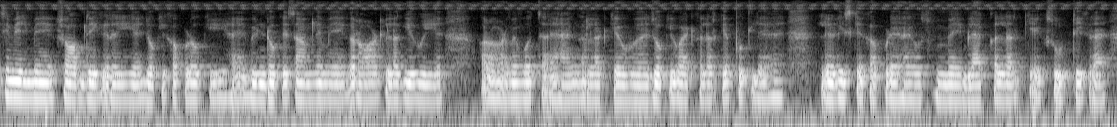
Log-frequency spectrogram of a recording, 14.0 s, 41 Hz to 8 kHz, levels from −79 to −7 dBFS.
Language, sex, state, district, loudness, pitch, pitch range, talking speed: Hindi, male, Bihar, Jamui, -15 LUFS, 125 Hz, 125-130 Hz, 215 wpm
